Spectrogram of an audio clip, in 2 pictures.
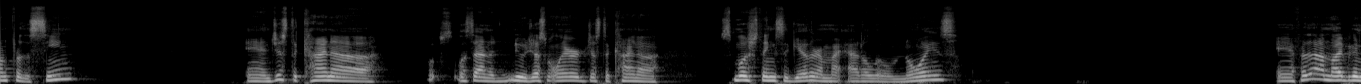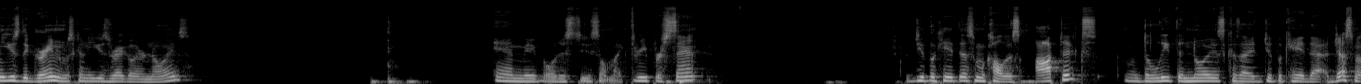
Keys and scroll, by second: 2.7 ctrl+shift+y, 4.9 ctrl+alt+y, 8.0 Return, 8.1-9.4 typing, 13.7-14.8 typing, 19.3 3, 19.4 Return, 21.8 ctrl+d, 22.8 Return, 22.9-24.2 typing, 25.8 Delete.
